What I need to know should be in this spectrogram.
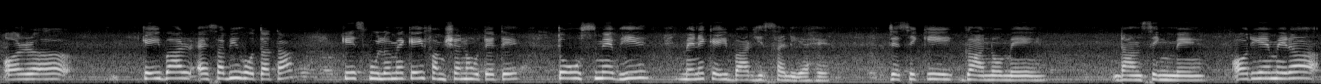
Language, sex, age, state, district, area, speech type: Urdu, female, 30-45, Delhi, Central Delhi, urban, spontaneous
